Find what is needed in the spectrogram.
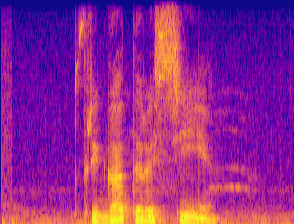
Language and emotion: Russian, neutral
